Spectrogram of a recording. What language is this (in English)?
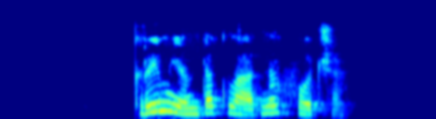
Belarusian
